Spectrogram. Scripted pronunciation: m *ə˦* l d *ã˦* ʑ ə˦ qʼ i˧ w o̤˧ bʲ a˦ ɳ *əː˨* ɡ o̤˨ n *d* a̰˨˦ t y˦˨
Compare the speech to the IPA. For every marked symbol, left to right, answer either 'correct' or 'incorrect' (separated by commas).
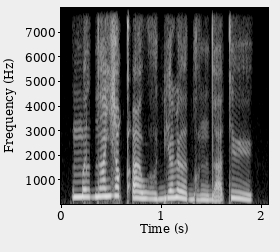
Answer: correct, correct, correct, correct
